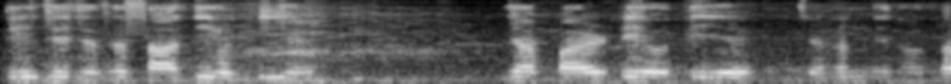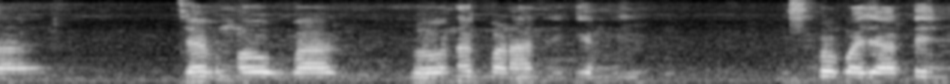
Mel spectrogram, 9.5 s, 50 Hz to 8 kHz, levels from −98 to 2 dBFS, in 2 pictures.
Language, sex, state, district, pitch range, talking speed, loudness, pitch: Hindi, male, Uttar Pradesh, Budaun, 160-170 Hz, 135 wpm, -16 LUFS, 160 Hz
